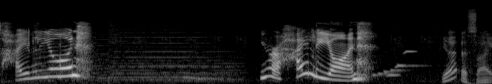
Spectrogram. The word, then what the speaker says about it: Hylian: Hi, Leon. That's what one Zora kid in Breath of the Wild pronounces Hylia. He says, Hylian?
